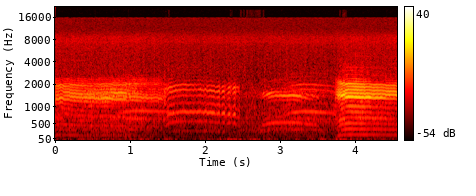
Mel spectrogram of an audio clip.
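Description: Several Tibetan northern sheep bleat in turn during shearing, wavering calls overlapping near and far, with one louder bleat close by at the end.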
